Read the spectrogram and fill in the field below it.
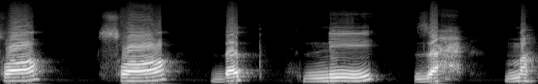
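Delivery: صادتنی زحمہ very slowly, with long pauses between syllables; drawn-out, chopped صادتنی زحمہ; syllable-by-syllable demo. Shown as a demonstration. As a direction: stretch each syllable of صادتنی زحمہ for learners to copy. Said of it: "میں بول کر نہ دکھاؤں".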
